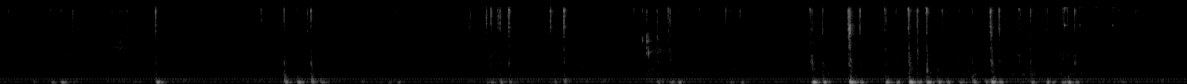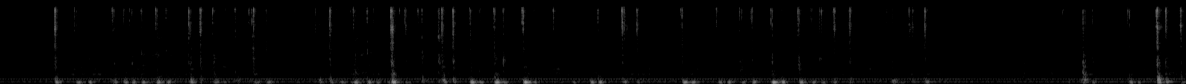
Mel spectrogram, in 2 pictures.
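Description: Typing on a computer keyboard: many faint, quick keystroke clicks in irregular bursts and pauses over a steady low hum, lasting throughout.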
